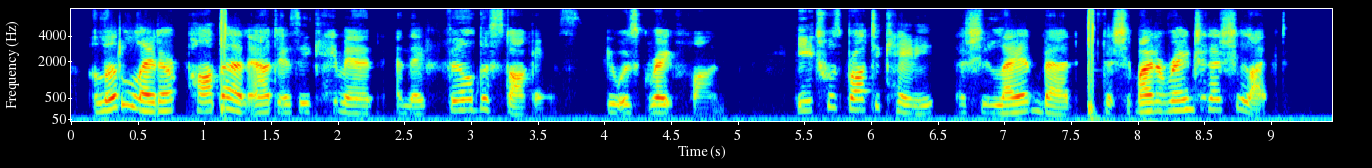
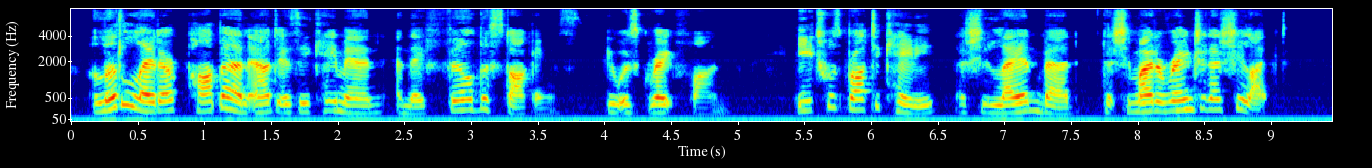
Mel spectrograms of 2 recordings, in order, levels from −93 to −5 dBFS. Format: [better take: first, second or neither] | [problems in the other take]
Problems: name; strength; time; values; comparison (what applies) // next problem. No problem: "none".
second | noise reduction (neural diffusion model UNIVERSE++)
